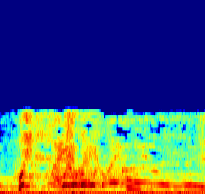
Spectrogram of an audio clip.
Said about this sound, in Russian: Слушай, что это? Ветер воет. Никак нет, ваше величество. Это волки.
